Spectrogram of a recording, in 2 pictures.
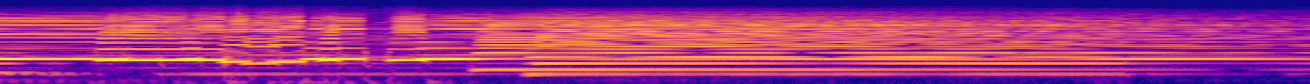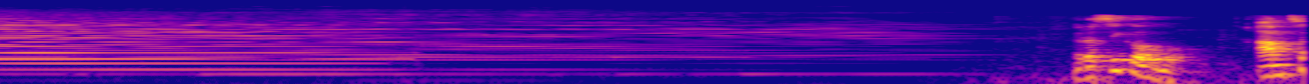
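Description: Samvadini (harmonium) playing a short stepping phrase, then holding a chord of several notes that slowly fades away as the piece's final notes. One of the notes stops a little before the rest.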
